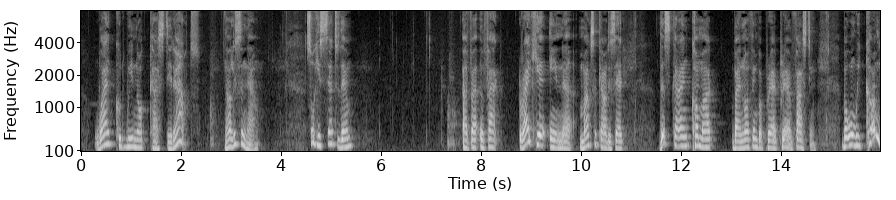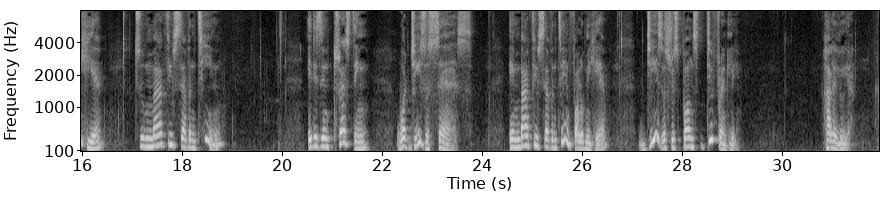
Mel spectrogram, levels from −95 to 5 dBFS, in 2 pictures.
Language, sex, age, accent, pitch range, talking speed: English, male, 60-79, Nigerian, 140-195 Hz, 110 wpm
